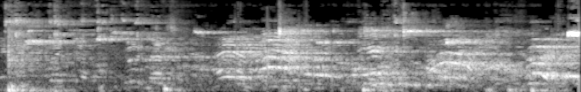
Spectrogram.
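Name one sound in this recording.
A crowd murmurs and calls out in an echoing gym.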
